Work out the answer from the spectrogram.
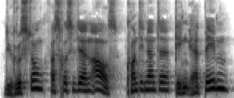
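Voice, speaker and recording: A man's voice: on the high side, lively intonation, moderate pace, voice pushed up. A man reading an audiobook, voicing a huge alien diplomat who asks hasty, impatient questions. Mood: impatient, probing. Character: huge alien male diplomat, brisk and condescending. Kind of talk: audiobook character voice.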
